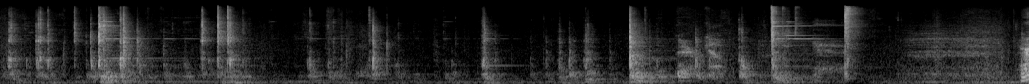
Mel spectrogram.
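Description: Scattered sharp metallic clicks and clacks, several with a brief ring, as rear drum brake hardware is handled: locking pliers are worked off the self-adjuster spring and lever, and the steel shoes and springs knock into place.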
